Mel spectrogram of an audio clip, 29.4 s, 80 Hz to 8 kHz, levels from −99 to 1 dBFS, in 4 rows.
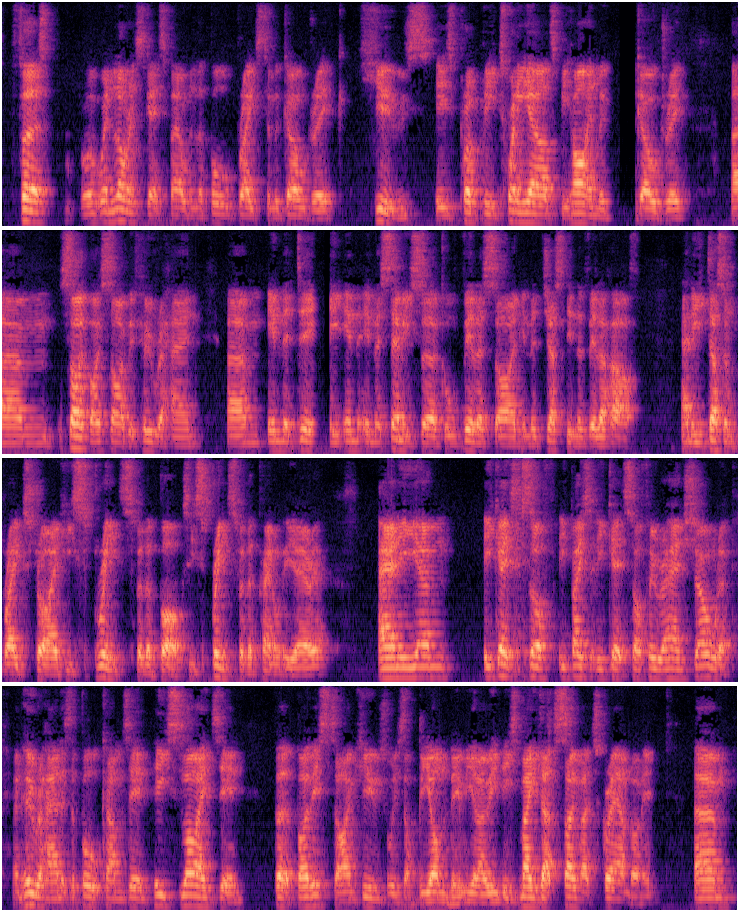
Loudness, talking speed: -21 LUFS, 205 wpm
